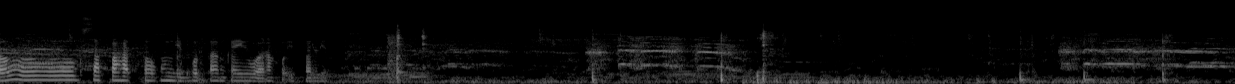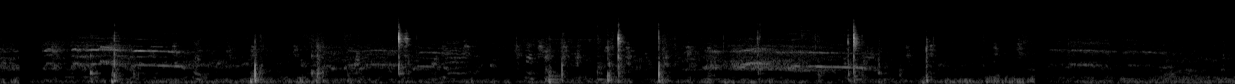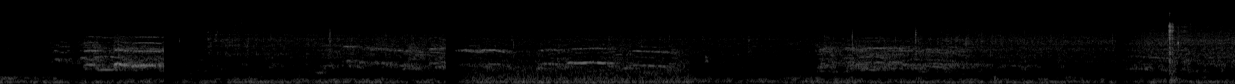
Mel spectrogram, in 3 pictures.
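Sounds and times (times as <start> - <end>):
chickens calling: 3.3 - 22.7
rooster crowing: 3.4 - 7.7, 10.6 - 14.6, 19.4 - 21.1, 25.2 - 26.4, 28.1 - 31.6, 32.9 - 34.6.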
